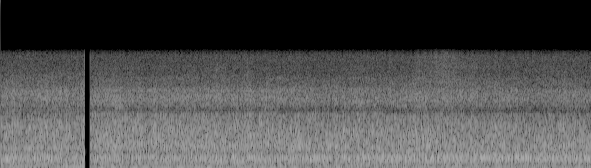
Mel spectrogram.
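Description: Diesel-hauled SA/SD push-pull passenger train moving along the platform of an enclosed underground station, a steady rumble throughout. The sound breaks off for an instant about a second in.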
